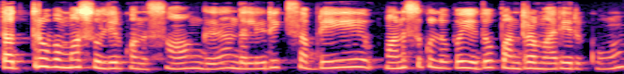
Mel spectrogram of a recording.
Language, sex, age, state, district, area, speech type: Tamil, female, 18-30, Tamil Nadu, Viluppuram, urban, spontaneous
